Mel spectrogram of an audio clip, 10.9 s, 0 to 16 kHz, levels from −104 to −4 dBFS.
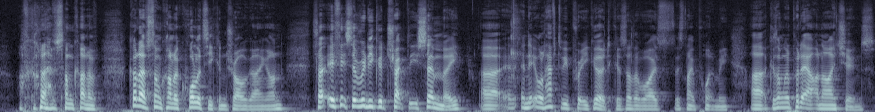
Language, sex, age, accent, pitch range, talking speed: English, male, 40-59, British, 110-155 Hz, 300 wpm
